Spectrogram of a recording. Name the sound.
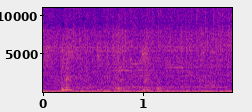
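Kashmiri chili powder spice paste frying in a pan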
